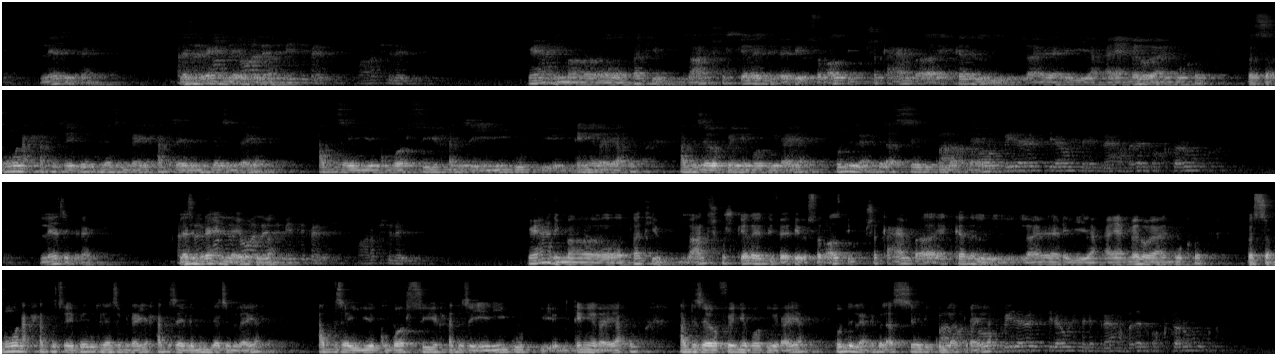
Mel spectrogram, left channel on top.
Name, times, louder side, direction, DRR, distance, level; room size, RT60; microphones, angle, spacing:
voice 1, 0.4-1.0 1.8-2.7 5.3-12.0 12.5-15.4 15.9-19.1 19.5-20.8 21.1-22.7, right 5 dB, 85° right, 9 dB, 0.3 m, -28 dB
voice 2, 1.7-4.1 22.1-24.9, right 2 dB, 35° right, 3 dB, 0.7 m, -42 dB
9.2 x 4.3 x 2.7 m, 0.98 s
head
